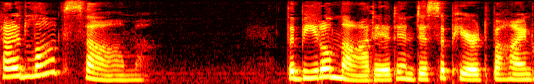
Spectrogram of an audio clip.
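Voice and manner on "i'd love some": eager. A narrator's reading. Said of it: "Maya burst out".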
